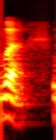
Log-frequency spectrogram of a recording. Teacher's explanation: जैसे आप बोलेंगे वह बोलेंगे तो आपको जो ऊपर वाला दांत है और नीचे वाला होठ है वो दोनों टच होगा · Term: दंतोष्ठ ध्वनि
